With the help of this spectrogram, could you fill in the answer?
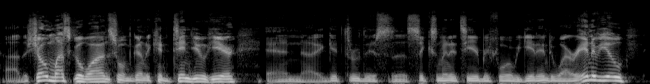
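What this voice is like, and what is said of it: Congested, sick-sounding voice. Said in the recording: “I don't feel that good. I have a cold”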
